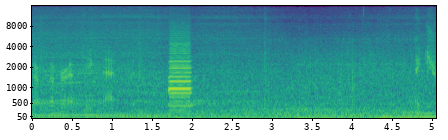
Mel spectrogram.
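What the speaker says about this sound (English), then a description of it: "I tried to turn off the honk" Car horn in the recycling-center video game My Recycling Center, a single short loud honk of about a quarter second standing out over quiet background hum.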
